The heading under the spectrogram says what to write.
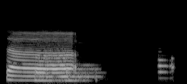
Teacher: जबान की नोक को थोड़ा सा बाहर निकाल के ऊपर के दो दांतों को किनारे को टच करेंगे और इसको बारीक पढ़ेंगे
